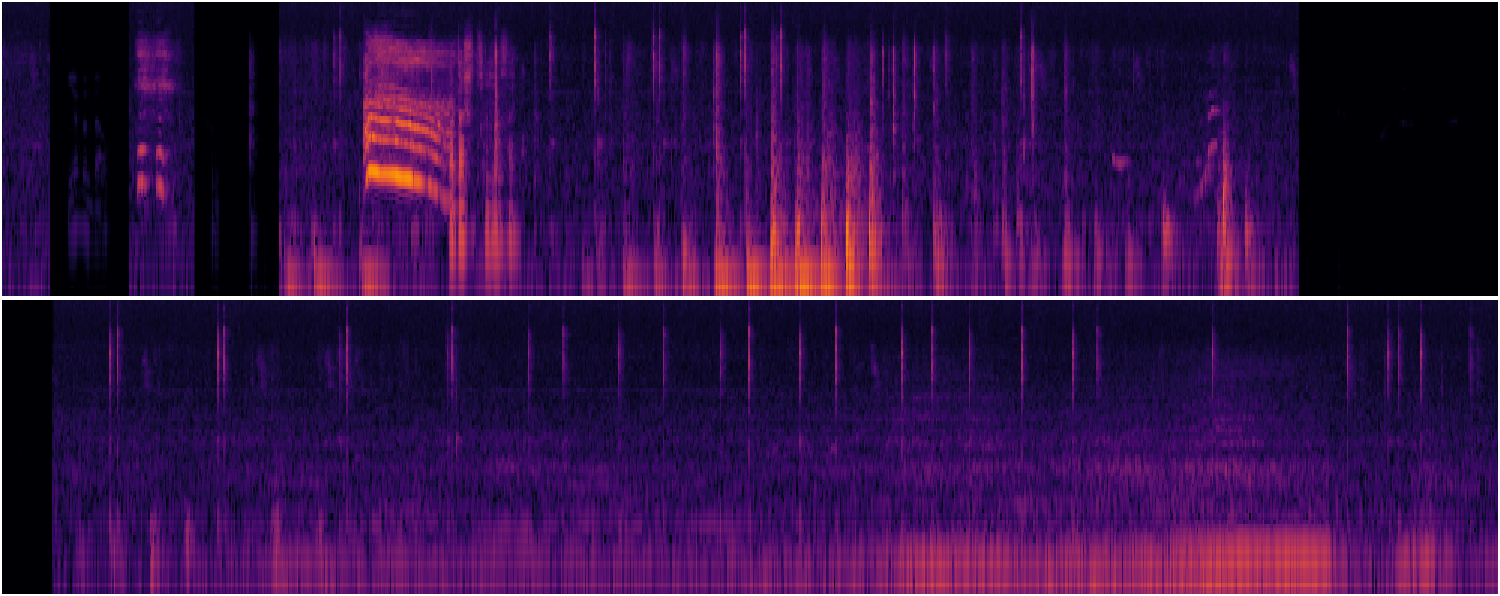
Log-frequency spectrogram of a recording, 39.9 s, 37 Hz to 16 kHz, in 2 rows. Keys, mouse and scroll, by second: 4.2 click, 6.3 alt+5, 7.2 click, 8.6 click, 9.7 click, 10.2 click, 10.8 ctrl+scroll down 2, 12.4-13.6 ctrl+drag, 21.2 click, 22.7 click, 24.3 click, 25.7 click, 26.8 click, 29.4 click, 30.4 click, 31.8 click, 34.1 click, 36.0-38.0 drag, 38.3 click.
